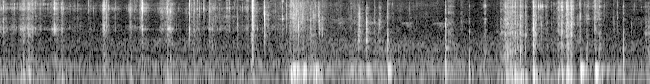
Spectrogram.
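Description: A metal blade scrapes and shaves the surface of a solid pink bar of soap. Quick, crisp strokes produce bright, crackly scraping and clicking, with soft low thuds under some cuts and brief quiet gaps between them.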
